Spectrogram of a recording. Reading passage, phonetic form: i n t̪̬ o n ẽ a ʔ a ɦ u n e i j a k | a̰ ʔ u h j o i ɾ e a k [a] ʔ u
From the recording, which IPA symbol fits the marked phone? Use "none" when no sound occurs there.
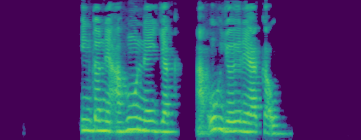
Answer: a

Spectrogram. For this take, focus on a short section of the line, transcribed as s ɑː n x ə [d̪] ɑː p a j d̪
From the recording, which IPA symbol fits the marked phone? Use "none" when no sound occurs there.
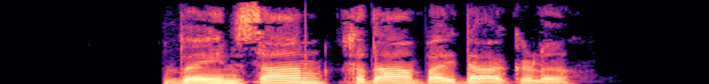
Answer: d̪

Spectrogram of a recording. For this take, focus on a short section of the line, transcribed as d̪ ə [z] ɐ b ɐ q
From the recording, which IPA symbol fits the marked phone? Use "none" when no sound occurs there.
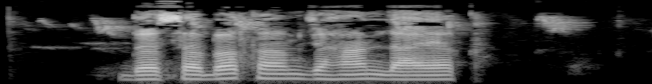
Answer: s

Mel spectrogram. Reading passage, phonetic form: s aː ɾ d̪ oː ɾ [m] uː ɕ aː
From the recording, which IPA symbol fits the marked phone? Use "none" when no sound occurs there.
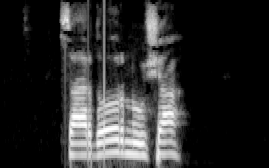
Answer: n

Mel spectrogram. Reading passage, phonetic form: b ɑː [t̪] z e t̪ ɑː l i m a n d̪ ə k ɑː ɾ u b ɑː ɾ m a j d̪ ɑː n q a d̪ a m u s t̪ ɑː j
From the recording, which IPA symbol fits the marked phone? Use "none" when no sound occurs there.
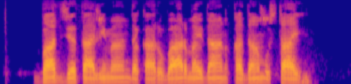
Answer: d̪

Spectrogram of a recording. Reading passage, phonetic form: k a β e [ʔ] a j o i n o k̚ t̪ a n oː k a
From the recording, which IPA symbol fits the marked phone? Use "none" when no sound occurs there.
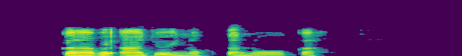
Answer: ʔ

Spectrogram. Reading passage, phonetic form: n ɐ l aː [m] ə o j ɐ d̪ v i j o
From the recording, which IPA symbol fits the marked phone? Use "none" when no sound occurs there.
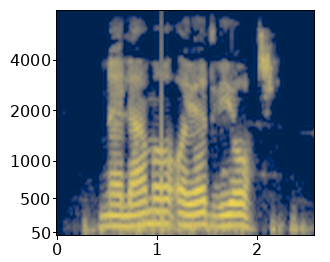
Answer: m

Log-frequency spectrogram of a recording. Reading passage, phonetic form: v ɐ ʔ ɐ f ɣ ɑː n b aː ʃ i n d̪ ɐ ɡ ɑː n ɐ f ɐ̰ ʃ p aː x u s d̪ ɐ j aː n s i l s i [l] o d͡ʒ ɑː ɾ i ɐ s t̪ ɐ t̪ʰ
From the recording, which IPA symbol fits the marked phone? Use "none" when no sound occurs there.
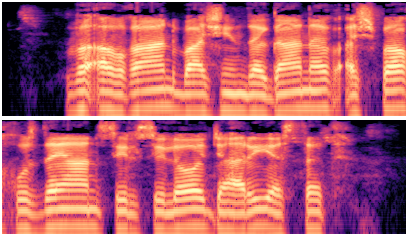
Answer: l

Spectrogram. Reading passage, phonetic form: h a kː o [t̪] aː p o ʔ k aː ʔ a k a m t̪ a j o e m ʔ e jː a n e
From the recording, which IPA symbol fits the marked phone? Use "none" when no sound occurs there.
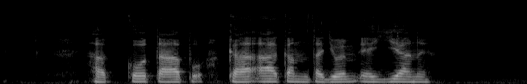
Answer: t̪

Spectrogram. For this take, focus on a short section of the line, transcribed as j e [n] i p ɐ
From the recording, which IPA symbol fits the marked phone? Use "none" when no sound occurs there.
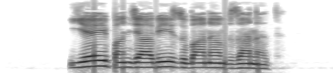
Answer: none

